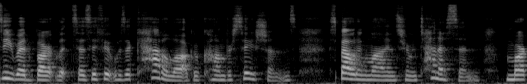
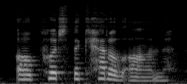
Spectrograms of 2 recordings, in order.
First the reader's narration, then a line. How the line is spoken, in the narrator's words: sighed Ruth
